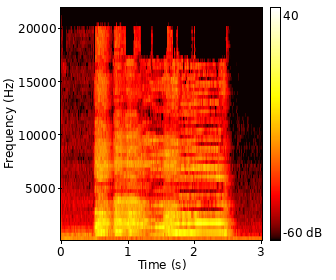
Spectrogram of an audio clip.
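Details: Desi village rooster crowing in the morning: one loud, strained crow of about two seconds, broken at first and then a sustained ringing note that drops away at the end, with quieter low sounds before it.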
